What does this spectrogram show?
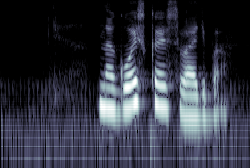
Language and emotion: Russian, neutral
